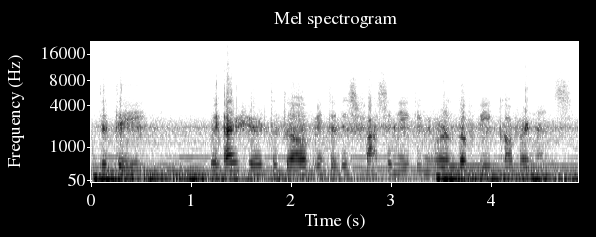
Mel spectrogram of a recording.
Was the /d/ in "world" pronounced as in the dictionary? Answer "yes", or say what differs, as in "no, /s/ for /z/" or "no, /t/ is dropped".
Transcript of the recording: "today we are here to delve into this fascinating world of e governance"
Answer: yes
